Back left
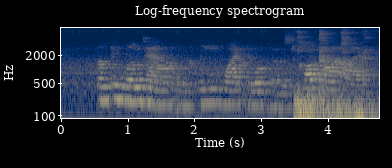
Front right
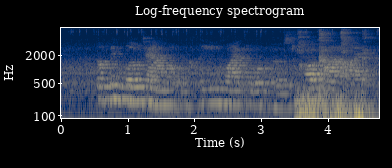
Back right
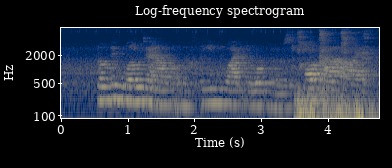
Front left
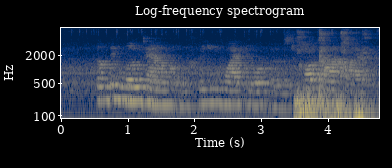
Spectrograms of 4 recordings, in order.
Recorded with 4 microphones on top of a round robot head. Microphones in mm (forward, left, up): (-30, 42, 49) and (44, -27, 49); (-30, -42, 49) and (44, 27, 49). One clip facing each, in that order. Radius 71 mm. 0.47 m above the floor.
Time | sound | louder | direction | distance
0.5 | a woman speaking | even, even | 25° left | 1.6 m
3.5 | running footsteps | back left 1 dB, even | 95° left | 0.5 m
